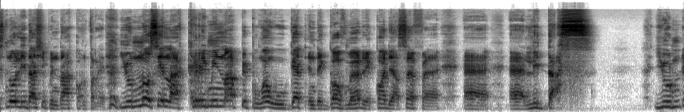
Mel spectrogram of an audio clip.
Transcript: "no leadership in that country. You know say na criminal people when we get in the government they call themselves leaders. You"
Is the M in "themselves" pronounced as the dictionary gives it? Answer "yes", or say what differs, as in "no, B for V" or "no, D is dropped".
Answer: no, M is dropped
